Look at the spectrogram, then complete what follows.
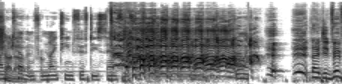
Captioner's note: both laughing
